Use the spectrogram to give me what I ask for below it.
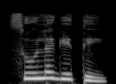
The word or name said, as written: ಸೂಲಗಿತಿ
